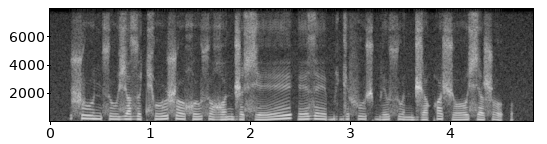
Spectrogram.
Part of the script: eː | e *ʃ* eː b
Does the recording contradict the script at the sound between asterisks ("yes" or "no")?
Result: yes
